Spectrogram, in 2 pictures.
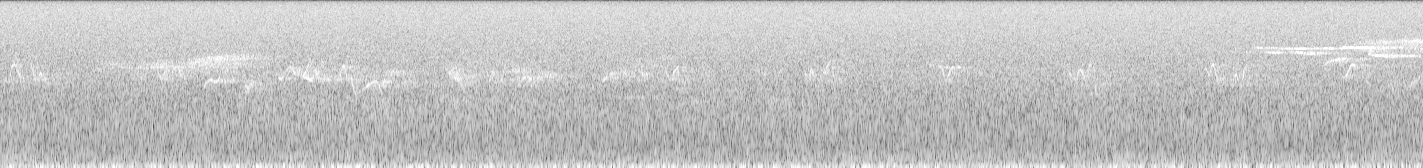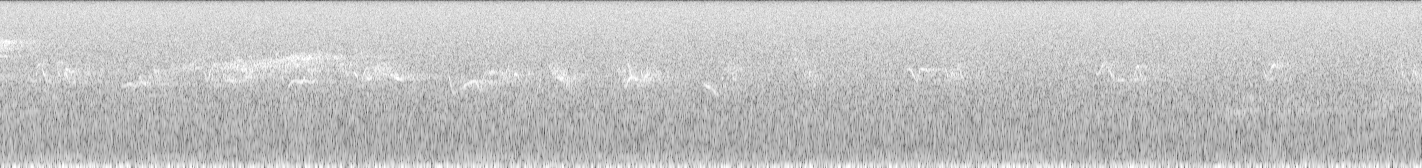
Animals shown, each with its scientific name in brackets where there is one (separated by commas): Scarlet Tanager (Piranga olivacea), Black-throated Blue Warbler (Setophaga caerulescens), Black-throated Green Warbler (Setophaga virens), Red-eyed Vireo (Vireo olivaceus)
